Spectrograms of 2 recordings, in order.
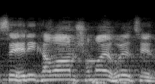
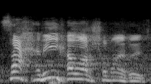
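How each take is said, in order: First: The first word begins with the syllable 'seh'. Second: The first word begins with the syllable 'sah'. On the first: It means it is time to eat magic. The speaker calls it wrong. "সেহরুন মানে তো জাদু" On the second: It means it is time for the pre-dawn meal. The speaker calls it right. "সাহরুন পবিত্র খাদ্য"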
